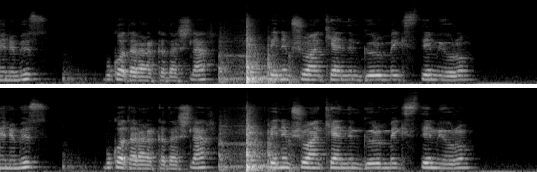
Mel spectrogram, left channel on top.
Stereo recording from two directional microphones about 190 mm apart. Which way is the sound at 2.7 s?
35° right (ahead or behind).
